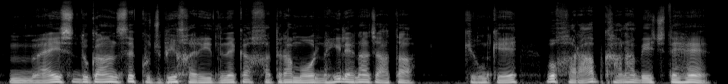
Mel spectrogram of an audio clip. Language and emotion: Urdu, fearful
